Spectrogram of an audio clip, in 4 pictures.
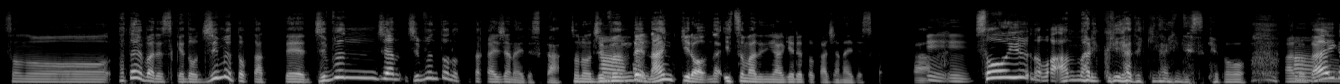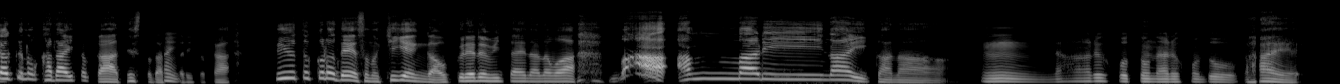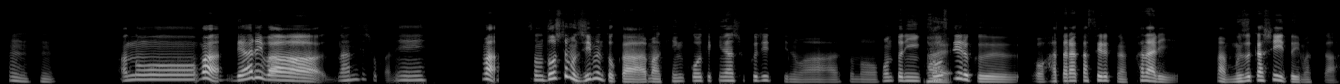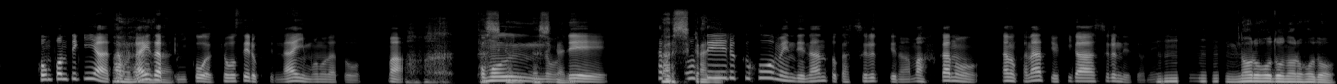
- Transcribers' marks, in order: tapping; laughing while speaking: "あんまりクリアできないんですけど"; laughing while speaking: "ああ"
- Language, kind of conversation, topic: Japanese, advice, 誘惑に負けて計画どおりに進められないのはなぜですか？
